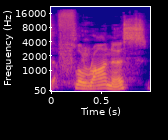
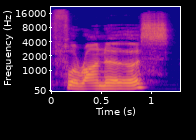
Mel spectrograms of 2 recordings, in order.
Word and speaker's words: Floranus: We got the one that he said we missed was Floranus, which is how I pronounce it. It does have a double, as in double, as in two of them. U, not a W, a double U. And so I would also accept Floranus, although that extra syllable really strikes me as awkward when I'm saying it.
